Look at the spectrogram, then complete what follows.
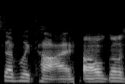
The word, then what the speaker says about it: Ki: Yeah, it's pronounced. I do remember hearing it in the audiobook. It's definitely Kai.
